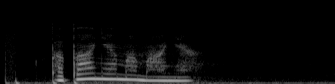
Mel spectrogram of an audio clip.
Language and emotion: Russian, neutral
